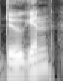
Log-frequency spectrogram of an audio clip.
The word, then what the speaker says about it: Dugan: get dum dum Dugen everybody's call him dum dum Dugan it looks like Dugen to me but I'm dyslexic so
